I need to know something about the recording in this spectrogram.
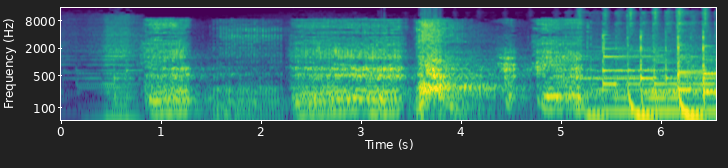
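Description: Tiger roaring: a series of rough, drawn-out roars, the loudest a little past halfway. Music comes in near the end.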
